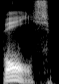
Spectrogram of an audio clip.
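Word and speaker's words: Baals: Do we know if they actually did decide to name because it's a B-A-A-L-S is the actual spelling, but the pronunciation is in fact balls.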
